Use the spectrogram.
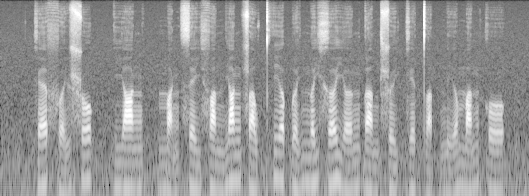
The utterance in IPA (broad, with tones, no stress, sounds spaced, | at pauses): k ɛ˧˥ f ə˨˩˦ j ʂ o˦˥ k̚ | j a˧ ŋ | m a˨˩˨ ŋ s e˨˩ j f a˨˩ n j a˧ ŋ ʂ a˨˩ w t̪ʰ i˧ ə̯ ɓ ə˨˩˦ j n ə˧˥ j x əː˧˥ j əː˧˥ ŋ ɗ a˧ n ʂ ɨ˧ j k e˧˥ t̪ a˨˩ t̚ n i˨˩˦ ə̯ m a˧˥ n k o˧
